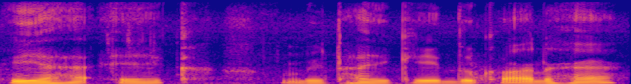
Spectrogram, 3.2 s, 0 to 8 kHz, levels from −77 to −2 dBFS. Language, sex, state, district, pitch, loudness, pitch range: Hindi, male, Uttar Pradesh, Saharanpur, 120 Hz, -19 LUFS, 115-125 Hz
